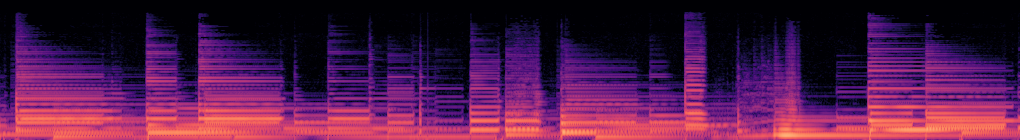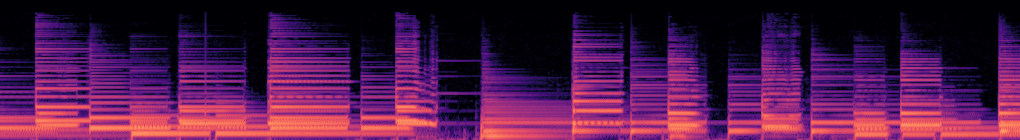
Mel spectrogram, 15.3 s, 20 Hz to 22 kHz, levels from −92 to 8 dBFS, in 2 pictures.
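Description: A music clip with two brief skips at 3.21 s and 9.19 s, each caused by overlap between stream segments. At both points about 39 ms of sound is dropped where adjacent segments' time stamps overlap, so the waveform jumps abruptly and a tiny skip is heard. The roughly 6 s spacing matches the segment length. A spectrogram would show a thin vertical broadband line at each seam, and the waveform a sudden discontinuity.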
